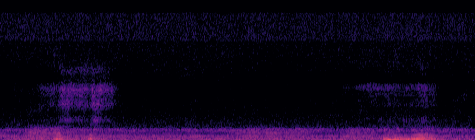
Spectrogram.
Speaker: Sophie snoring. Yes, my cat snores.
